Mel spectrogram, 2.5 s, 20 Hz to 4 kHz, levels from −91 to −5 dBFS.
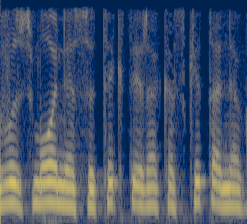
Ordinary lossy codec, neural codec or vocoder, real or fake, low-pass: AAC, 24 kbps; none; real; 3.6 kHz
